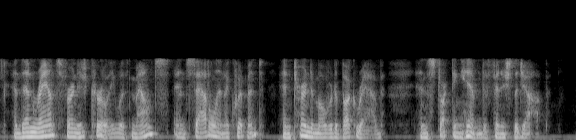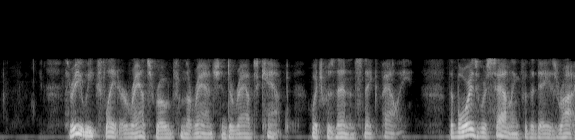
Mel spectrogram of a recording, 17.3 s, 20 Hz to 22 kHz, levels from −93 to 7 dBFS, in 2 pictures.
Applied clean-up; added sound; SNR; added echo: none; none; none; none.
